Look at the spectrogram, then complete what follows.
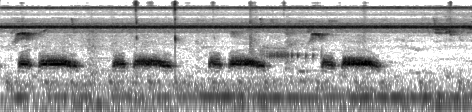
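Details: Rolling, purred song of a turtle dove, four paired phrases of a short burr and a longer drawn-out purr, spaced around a second apart, over a quiet low hum with a few faint clicks.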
